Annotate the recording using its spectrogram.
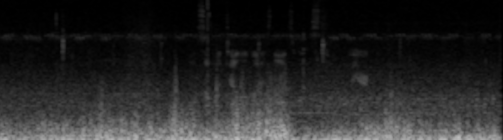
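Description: Low, steady rumble of an approaching freight train's diesel locomotives, mixed with wind buffeting the microphone. Faint voices come through about two to four seconds in.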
